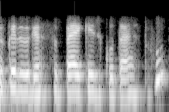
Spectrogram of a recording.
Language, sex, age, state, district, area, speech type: Kashmiri, female, 18-30, Jammu and Kashmir, Ganderbal, rural, conversation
